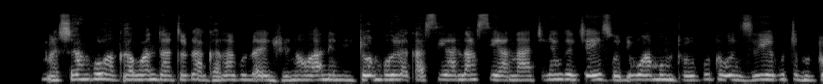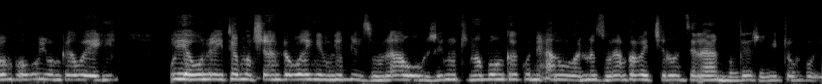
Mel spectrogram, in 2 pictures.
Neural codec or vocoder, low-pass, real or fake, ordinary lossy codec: codec, 24 kHz, 1.5 kbps, HILCodec; 10.8 kHz; fake; Opus, 64 kbps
